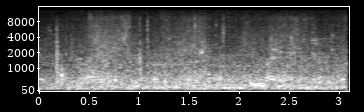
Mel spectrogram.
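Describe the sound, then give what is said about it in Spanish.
Many bearers' feet shuffle and scrape across the asphalt of the Plaza de la Campana (the 'racheo') in a steady, dense rasp, soles dragging in unison as they carry the float of Jesús descendido de la cruz of a silent brotherhood, fairly loud with a faint crowd murmur behind. “Escuchamos el racheo”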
